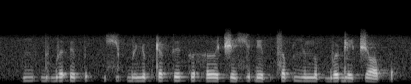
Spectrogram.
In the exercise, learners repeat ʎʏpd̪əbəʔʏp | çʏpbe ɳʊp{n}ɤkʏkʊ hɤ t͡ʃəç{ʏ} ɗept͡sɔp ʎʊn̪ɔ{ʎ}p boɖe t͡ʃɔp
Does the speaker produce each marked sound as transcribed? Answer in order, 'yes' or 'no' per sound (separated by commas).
no, yes, no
